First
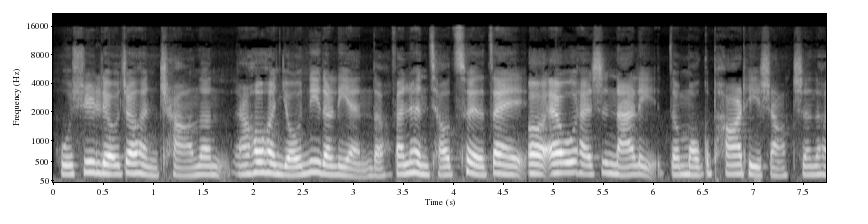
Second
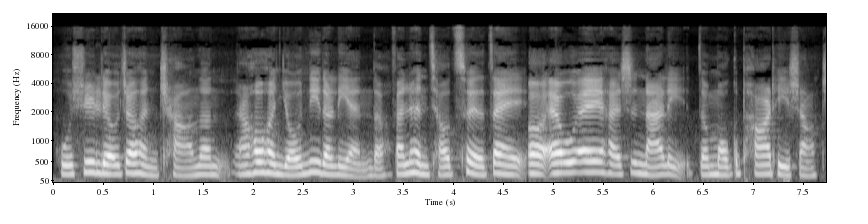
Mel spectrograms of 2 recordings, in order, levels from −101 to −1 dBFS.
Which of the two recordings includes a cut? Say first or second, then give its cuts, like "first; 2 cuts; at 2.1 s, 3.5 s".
first; 1 cut; at 5.2 s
